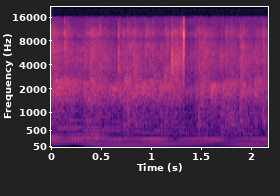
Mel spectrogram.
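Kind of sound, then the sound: crowd, audience applauding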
